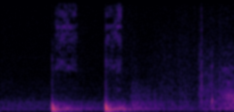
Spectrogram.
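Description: Chalk or marker strokes on a board while a physics formula for spring stiffness is written, two sharp taps about half a second apart, each trailing into a short scrape, then a fainter squeak, close and alone.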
